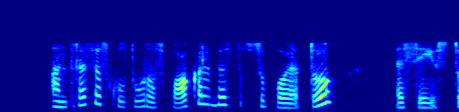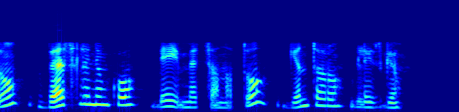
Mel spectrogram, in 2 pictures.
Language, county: Lithuanian, Klaipėda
